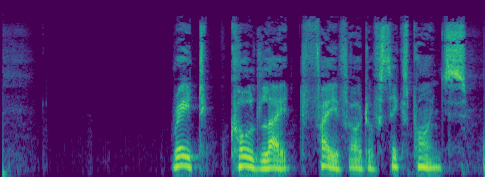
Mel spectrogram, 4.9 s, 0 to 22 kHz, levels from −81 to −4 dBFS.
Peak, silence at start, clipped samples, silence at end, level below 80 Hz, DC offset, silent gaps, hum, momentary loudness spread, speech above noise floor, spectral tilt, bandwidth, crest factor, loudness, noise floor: -2 dBFS; 0 s; under 0.1%; 0.2 s; -50 dBFS; under 0.1%; none; none; 8 LU; 55 dB; -4 dB/octave; 16 kHz; 20 dB; -19 LUFS; -74 dBFS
